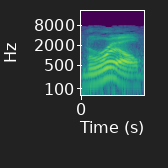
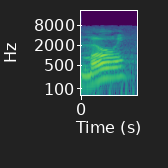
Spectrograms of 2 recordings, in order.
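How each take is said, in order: First: The name is said with two syllables. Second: The name is said with one syllable. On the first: This is the form the name took later. The speaker calls it wrong. "my last name is Morrell, but it's really not Morrell" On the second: This is the family's original form of the name. The speaker calls it right. "It's really Merle"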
